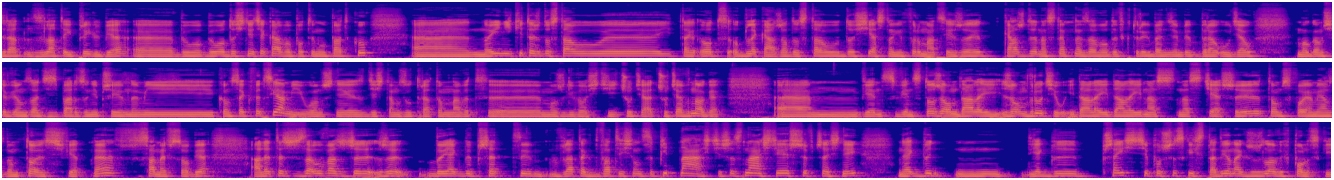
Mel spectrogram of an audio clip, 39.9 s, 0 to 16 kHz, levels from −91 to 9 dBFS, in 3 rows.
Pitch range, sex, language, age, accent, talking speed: 125-145 Hz, male, Polish, 20-39, native, 145 wpm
